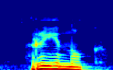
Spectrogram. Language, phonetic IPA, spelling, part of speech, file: Ukrainian, [ˈrɪnɔk], ринок, noun, Uk-ринок.ogg
- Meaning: market, marketplace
